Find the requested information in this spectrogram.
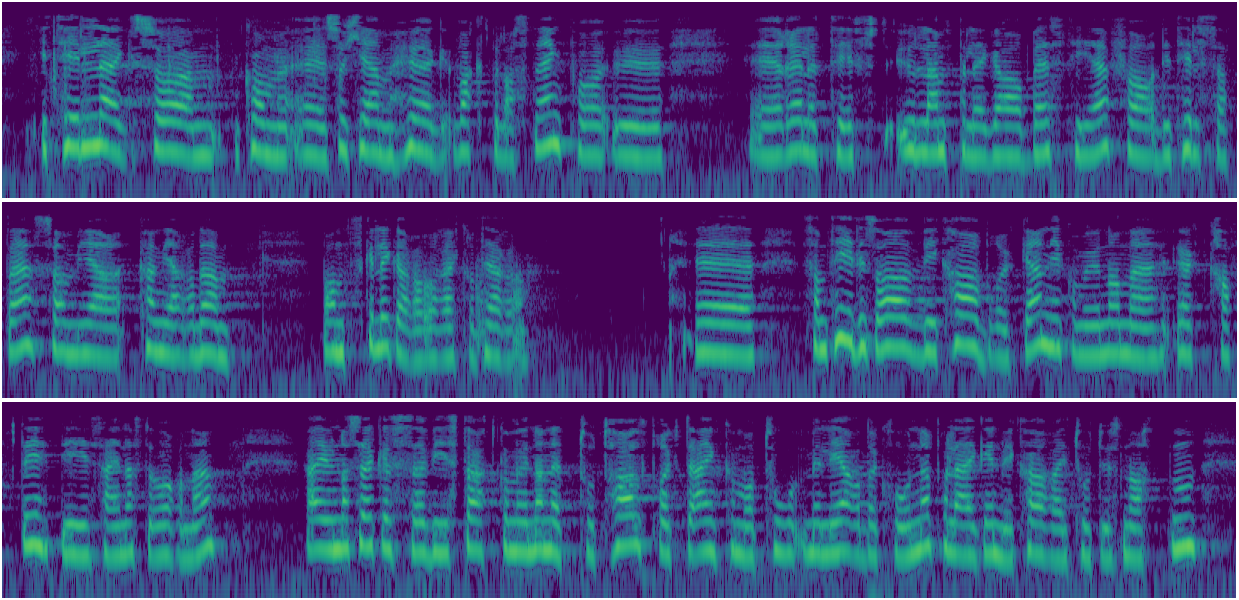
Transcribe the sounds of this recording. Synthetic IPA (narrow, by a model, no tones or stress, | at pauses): ɪt̪ʰɪlːɛɡsɔkʰɔmsɔçeːmɦøːɡʋɑkt̪̚bəlɑst̪nɪŋpʰɔʉ | ʁɛlɑt̪ʰiːft̪ʉlɛmpəlɪɡəɑʁbæɪst̪ʰiːəfɔɾd̪ɪt̪ʰɪlsɑt̪ːəsɔmjækʰɑnjæːɾəd̪ɑ | ʋɑnskəlɪɡəɾəɔʁɛkʁʉt̪ʰeːɾə̰ | sɑmt̪ʰiːd̪ɪsɔhɑʋɪkʰɑːʁbʁʉːkənɪkʰʊmʉːnəʁnəʔøːkt̪kʰʁɑft̪ɪd̪ɪsæɪnɑst̪əoːʁənə | æɪʉnd̪əʁsøːkəlsəʋiːst̪əɑt̪kʰʊmʉːnənət̪ʰʊt̪ʰɑːlt̪̚bʁʉkt̪əæɪnkʰɔmɑt̪ʰuːmɪlɪɑʁd̪əʁkʰʁuːnəʁpʰɔleːɡəɪnʋɪkʰɑːʁəɪt̪ʰuːt̪ʰʉːsən̩oːɑt̪n̩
